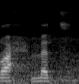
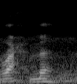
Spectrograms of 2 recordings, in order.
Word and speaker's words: رحمة: قال قوله الوقف في الأفصح على نحو رحمة بالهاء، وعلى نحو مسلمات بالتاء، فتقول رحمة إذا وقفت، ما تقول رحمة، واضح؟ لأن هذا في الحقيقة هو هاء وليس تاء.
